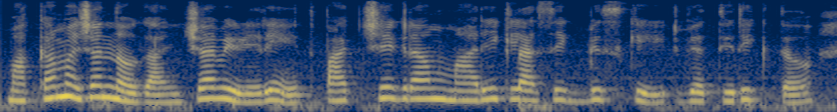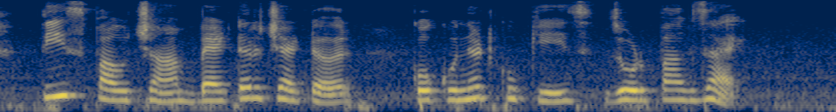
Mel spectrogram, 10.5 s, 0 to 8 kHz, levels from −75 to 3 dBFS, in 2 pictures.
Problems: background sounds at intervals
